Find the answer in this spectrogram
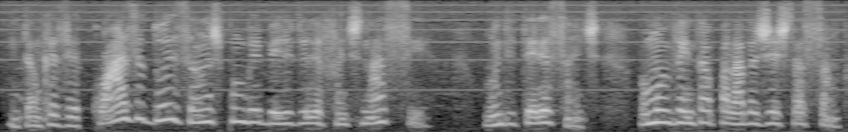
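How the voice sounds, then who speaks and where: A Brazilian woman teaching a recorded grammar lesson for children, her fairly high voice rough with gravel and a husky edge. She stretches key words out loud to mark the stressed syllable and keeps checking in with her young listeners. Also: rough recording. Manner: checks in with frequent "tá bom?".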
